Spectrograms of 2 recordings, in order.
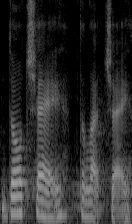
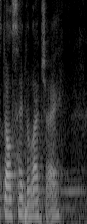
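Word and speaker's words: dulce de leche: It's pronounced dolce de leche. I always thought it was doulce de leche.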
